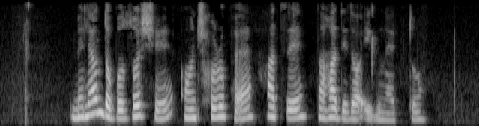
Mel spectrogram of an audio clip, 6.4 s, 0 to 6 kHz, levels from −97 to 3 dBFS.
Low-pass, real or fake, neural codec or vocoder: 5.4 kHz; real; none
